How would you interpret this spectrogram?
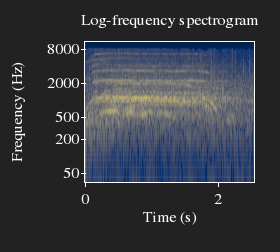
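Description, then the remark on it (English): A large crowd at a third-place medal ceremony of the Missouri state tournament cheers wildly as players receive their medals. High-pitched screams and shouts are held in one loud, sustained roar that eases off slightly toward the end. “You can hear the crowd going wild.”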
